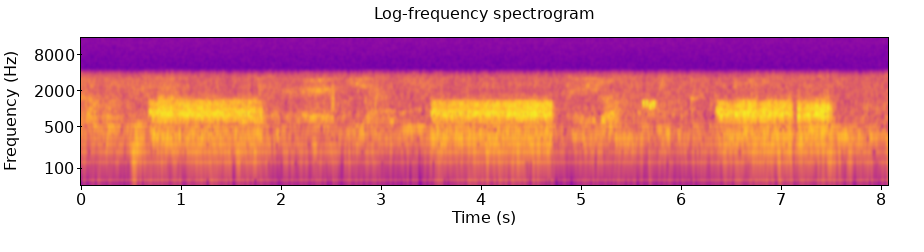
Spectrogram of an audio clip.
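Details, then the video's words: Domestic cat purring: a steady, rough rumble rising in broad swells roughly every three seconds, with quieter gaps between the louder stretches. "fusa di gatto"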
